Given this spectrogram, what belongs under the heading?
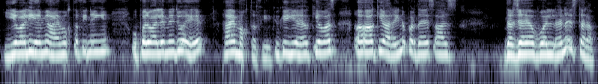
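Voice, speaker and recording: A woman's voice: sits high, steady tone. A woman teacher with an Indian Urdu accent explaining a textbook chapter, patiently repeating words for her pupils and slipping in English terms.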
